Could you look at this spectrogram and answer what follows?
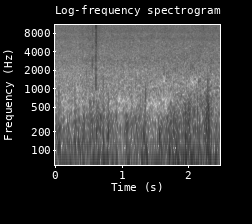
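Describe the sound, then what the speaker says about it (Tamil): Strong wind buffets the microphone on open coastal land strewn with coconuts at Navatkuli near Jaffna, a continuous rough low roar with gusty swells throughout. "ஒரு நல்ல காற்று வீசுகிற இடமா இருக்கிறதால உங்களுக்கு சரியாக விளங்காமல் படலாம்"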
